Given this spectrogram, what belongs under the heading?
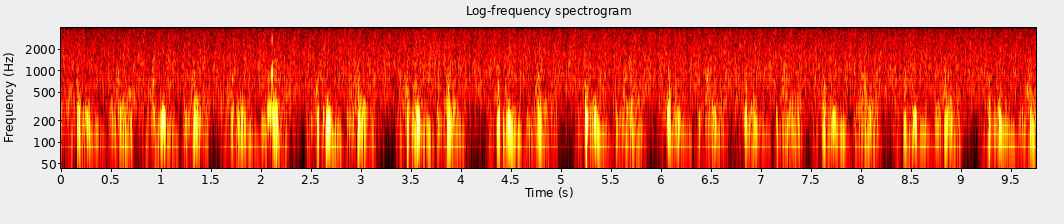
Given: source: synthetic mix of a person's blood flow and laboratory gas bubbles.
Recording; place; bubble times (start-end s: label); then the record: Doppler ultrasound of blood flow; precordium
2.04-2.21 s: bubbles
From the record:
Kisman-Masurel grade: 112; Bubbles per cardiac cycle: 1 to 2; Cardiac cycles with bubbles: 1 to 10%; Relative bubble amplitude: moderate (0.250 to 0.450); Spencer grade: 1 (occasional bubble signal discernible with the cardiac motion signal, with majority of cardiac periods free of bubbles); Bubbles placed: anywhere in the cardiac cycle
